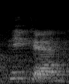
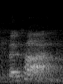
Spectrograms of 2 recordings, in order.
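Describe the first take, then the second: First: The stress is on the first syllable. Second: The stress is on the second syllable. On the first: "first syllable is stressed" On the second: "Second syllable is stressed in pecan"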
